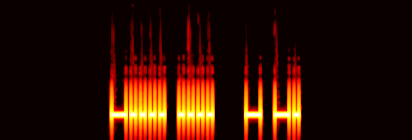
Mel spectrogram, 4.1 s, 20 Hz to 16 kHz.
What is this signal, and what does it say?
Morse code, heard as a keyed tone, about 25 wpm, 700 Hz. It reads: 6H TN
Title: Winter Field Day Exchanges Encore 25wpm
